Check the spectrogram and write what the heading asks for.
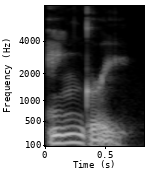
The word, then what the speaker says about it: angry: can say he's very angry we use the nasal sound M plus the hard G angry he's very angry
